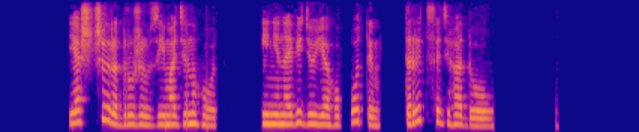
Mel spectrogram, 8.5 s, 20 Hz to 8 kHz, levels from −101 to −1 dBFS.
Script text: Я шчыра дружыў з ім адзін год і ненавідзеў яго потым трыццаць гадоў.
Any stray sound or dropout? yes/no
no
